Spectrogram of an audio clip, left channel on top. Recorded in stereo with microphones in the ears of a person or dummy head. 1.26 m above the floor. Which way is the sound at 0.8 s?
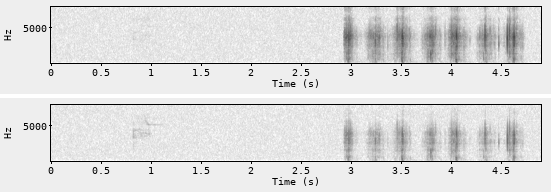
25° right (ahead or behind).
